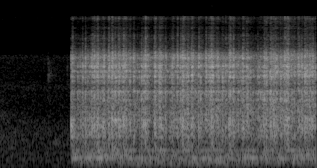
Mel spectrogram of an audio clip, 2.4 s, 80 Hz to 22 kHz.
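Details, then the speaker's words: 3D-printed plastic gear train driven by a robot track motor at no load, gears not yet greased: sudden gritty buzzing whirr, loud and slightly shaky but strong and hard to stop by hand, normal no-load running. "so you can hear it going. It's a little shaky, but it's already hard for me to stop by hand."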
